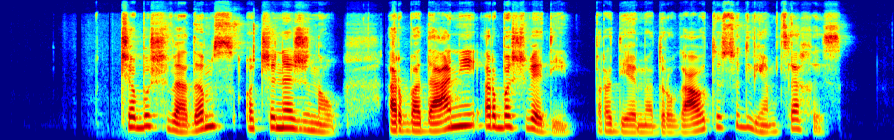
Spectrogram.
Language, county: Lithuanian, Vilnius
